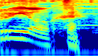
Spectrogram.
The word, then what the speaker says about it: Rioja: Oh, Rioja.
